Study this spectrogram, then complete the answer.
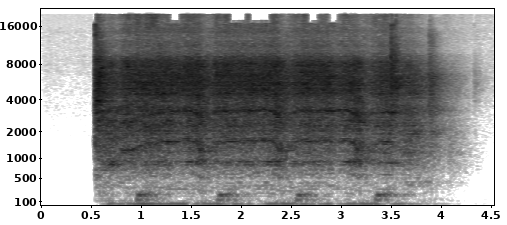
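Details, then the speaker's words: Honda H22 engine, compression test cranked via starter solenoid: steady cranking about four pulses a second, no firing; cylinder 2 reads about 145 versus 212 on cylinder 1, low compression. "So that's about 145, which is not looking great."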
